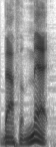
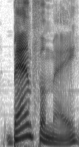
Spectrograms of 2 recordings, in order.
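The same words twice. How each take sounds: First: The name is pronounced the American way. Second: The name is pronounced the French way. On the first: "people here in this in the U S pronounce it Baphomet" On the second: "the French pronunciation"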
